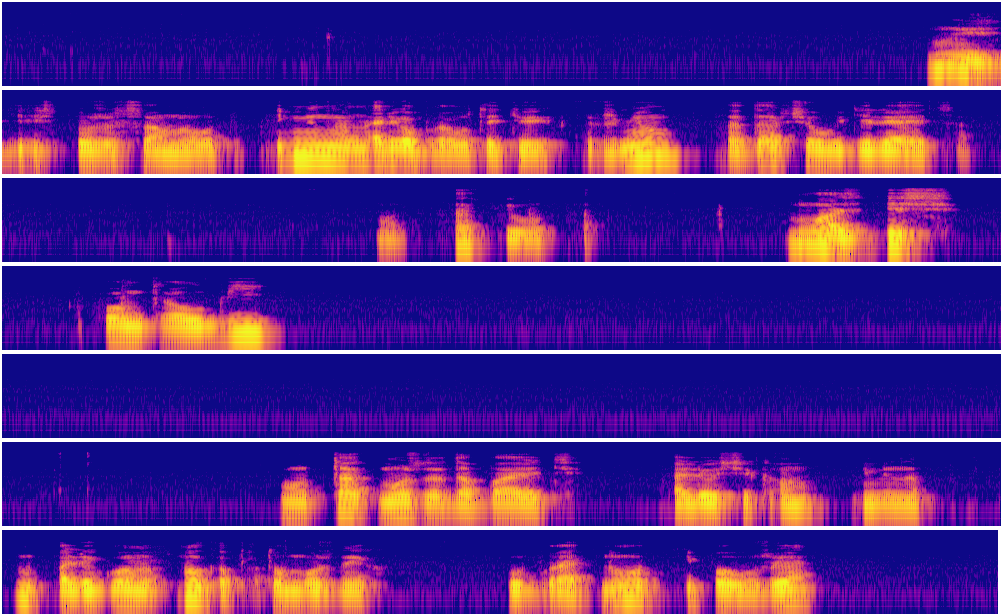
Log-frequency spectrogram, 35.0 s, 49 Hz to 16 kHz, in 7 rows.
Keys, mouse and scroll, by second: 0.2 alt+shift+click, 1.0-1.5 scroll down 1, 1.6 alt+shift+middle click, 3.0 shift+middle click, 4.3-5.5 shift+scroll up 4, 6.5 alt+shift+click, 9.7 middle click, 11.4 alt+shift+click, 12.9-15.2 scroll down 1, 16.2 ctrl+b, 25.8-26.2 scroll down 5, 26.2 middle click, 28.0 shift+middle click, 28.9-29.7 scroll up 2, 29.7 scroll up 3, 29.9 shift+middle click, 32.1 shift+middle click, 32.4 middle click.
